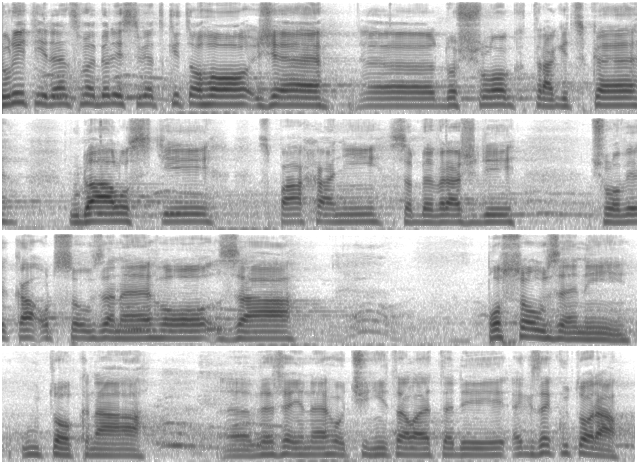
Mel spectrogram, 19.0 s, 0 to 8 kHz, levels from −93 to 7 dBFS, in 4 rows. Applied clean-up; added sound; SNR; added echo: none; Dog; 18 dB; none.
